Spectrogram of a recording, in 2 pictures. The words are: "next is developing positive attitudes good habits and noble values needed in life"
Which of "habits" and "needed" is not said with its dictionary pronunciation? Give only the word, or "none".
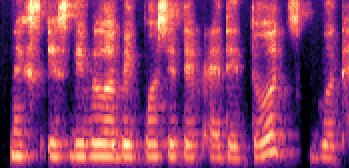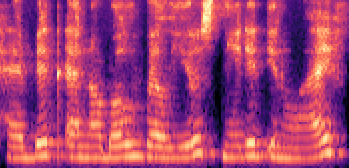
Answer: habits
